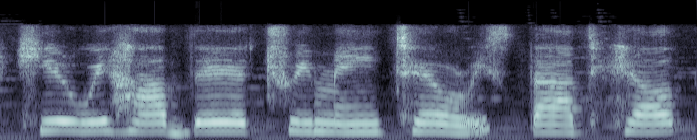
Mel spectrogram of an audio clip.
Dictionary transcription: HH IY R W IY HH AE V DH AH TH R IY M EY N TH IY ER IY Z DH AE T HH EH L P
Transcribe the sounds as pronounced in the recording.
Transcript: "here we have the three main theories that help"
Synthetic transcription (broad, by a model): HH IY R W IY HH AE V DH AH T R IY M EY N T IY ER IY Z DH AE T HH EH L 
